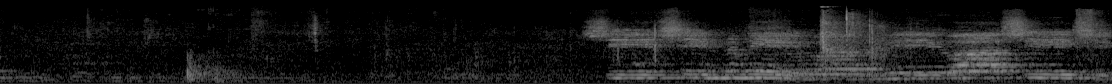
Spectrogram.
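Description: Quiet room noise with a couple of faint knocks, then a group of voices begins singing together, unaccompanied, about halfway through.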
